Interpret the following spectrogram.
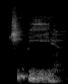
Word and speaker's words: Chibi: Reed says that is how they pronounce it in Japanese. Chibi.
